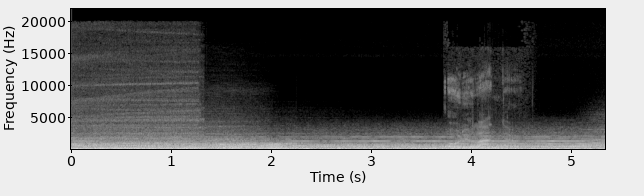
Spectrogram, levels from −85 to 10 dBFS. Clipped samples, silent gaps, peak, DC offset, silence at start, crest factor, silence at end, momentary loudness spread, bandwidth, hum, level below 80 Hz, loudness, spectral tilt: under 0.1%; none; 0 dBFS; under 0.1%; 0 s; 12 dB; 0 s; 3 LU; 15 kHz; none; -20 dBFS; -14 LUFS; -8 dB/octave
